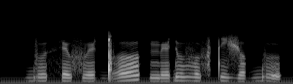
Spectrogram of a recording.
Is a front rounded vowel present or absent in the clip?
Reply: present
